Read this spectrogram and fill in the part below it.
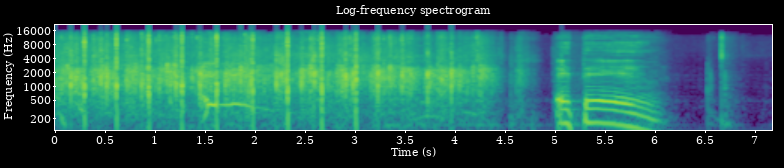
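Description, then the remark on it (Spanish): A burst of audience applause at a live show, dense claps ringing out for about four seconds before fading, followed by a short drawn-out vocal exclamation and a final faint clap. “Un aplauso a él.”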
